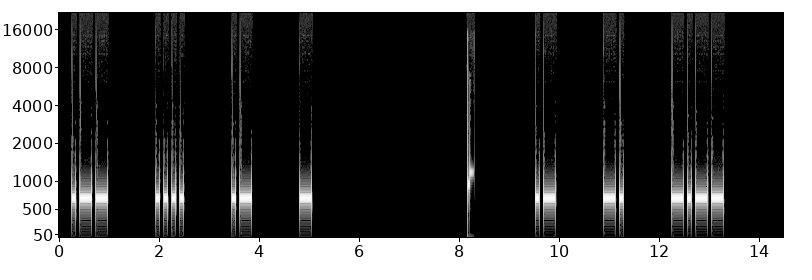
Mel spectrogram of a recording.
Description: Morse code, heard as a keyed tone, about 15 wpm, spaced as for 7 wpm, 700 Hz. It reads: WHAT ANY
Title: 4x Character Spacing - Top 200 Words - 15wpm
